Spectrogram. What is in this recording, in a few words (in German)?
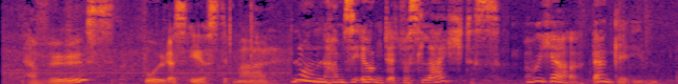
Aeltere Dame; AirPlane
